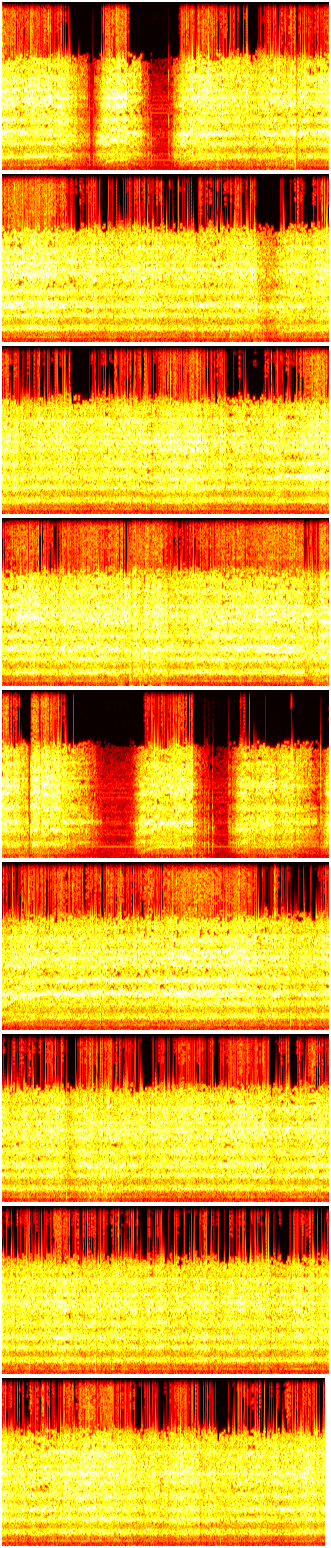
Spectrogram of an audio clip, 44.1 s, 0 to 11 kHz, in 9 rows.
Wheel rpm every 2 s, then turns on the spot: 140, 130, 210, 230, 170, 230, 220, 220, 220, 200, 100, 110, 140, 210, 230, 230, 230, 230, 230, 230, 230, 230.
none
